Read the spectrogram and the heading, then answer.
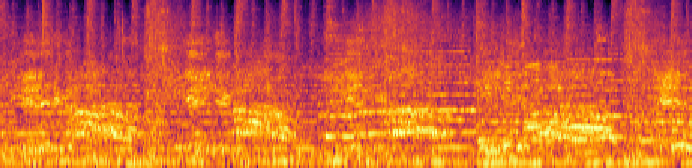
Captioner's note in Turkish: Hep bir ağızdan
